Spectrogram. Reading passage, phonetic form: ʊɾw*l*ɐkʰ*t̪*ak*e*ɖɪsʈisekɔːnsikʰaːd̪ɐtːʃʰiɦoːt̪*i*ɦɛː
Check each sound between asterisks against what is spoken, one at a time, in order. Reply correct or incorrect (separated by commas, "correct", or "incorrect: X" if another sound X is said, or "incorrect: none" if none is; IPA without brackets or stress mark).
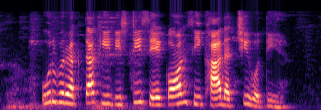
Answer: incorrect: ɾ, correct, incorrect: i, correct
